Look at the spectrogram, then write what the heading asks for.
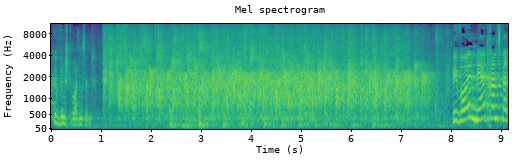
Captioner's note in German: Beifall CDU und BÜNDNIS 90/DIE GRÜNEN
